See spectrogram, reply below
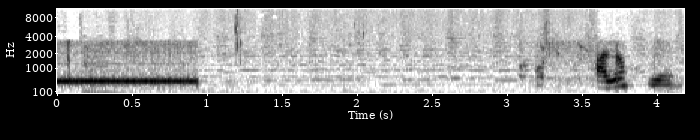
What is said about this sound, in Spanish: No haga ruido, ahí se está marcando.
